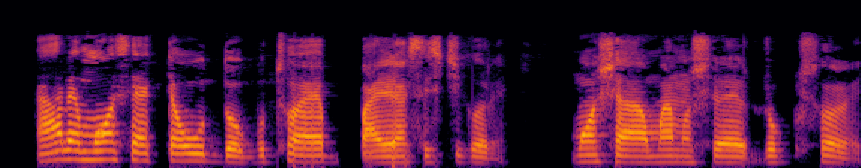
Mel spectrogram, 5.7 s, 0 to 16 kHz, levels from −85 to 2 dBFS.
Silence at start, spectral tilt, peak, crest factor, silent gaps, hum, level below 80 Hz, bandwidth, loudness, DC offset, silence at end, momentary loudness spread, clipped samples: 0.25 s; -3 dB/octave; -2 dBFS; 18 dB; 2.27-2.40 s, 3.40-3.46 s, 3.65-3.81 s; none; -58 dBFS; 8 kHz; -18 LUFS; under 0.1%; 0 s; 10 LU; under 0.1%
